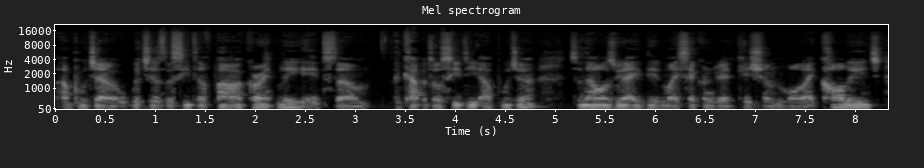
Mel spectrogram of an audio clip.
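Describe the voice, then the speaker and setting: A Nigerian man speaks as a guest in a casual interview, in a fairly low voice. He explains things as he goes, with faint background noise around him. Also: fairly bright tone.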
